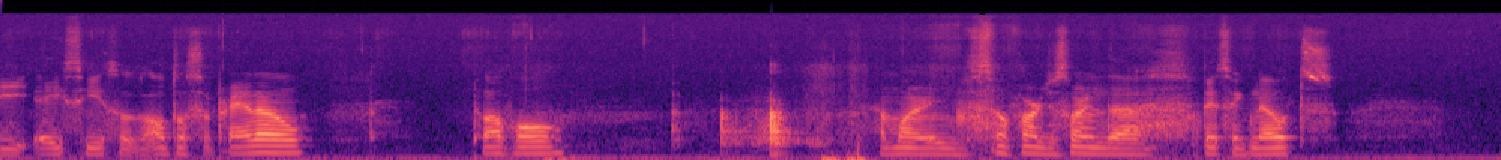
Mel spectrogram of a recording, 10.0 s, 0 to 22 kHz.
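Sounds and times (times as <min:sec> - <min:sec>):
man talking: 0:00.0 - 0:02.1, 0:03.1 - 0:03.8, 0:05.8 - 0:09.0.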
